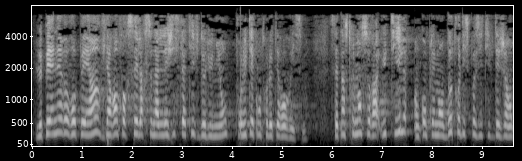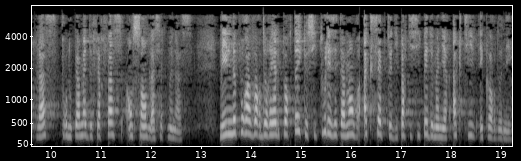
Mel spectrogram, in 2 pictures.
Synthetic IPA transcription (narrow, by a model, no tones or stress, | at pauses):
ləpeɛnɛʁøʁɔpeɛ̃vjɛ̃ʁɑ̃fɔʁselaʁsənalːeʒislat̪ifd̪əlynjɔ̃puʁlyt̪ekɔ̃t̪χələt̪eʁɔʁism | sɛt̪ɛ̃st̪χymɑ̃səʁaʔyt̪ʰilɑ̃kɔ̃plemɑ̃d̪ot̪χəd̪ispozit̪ifd̪eʒaɑ̃plaspuʁnupɛʁmɛt̪χd̪əfɛʁfasɑ̰̃sɑ̃blasɛt̪mənas | mɛilnəpuʁaːvwaʁd̪əʁeɛlpɔʁt̪ekəsit̪ulezet̪amɑ̃bʁaksɛpt̪d̪ipaʁt̪isiped̪əmanjɛʁakt̪ʰivekoːʁd̪ɔne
